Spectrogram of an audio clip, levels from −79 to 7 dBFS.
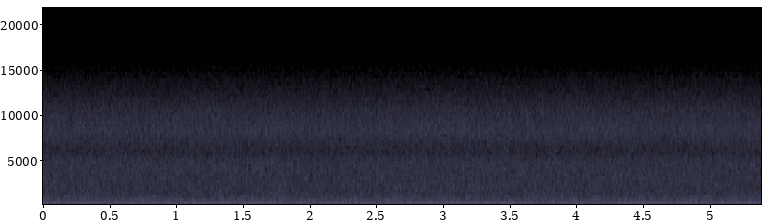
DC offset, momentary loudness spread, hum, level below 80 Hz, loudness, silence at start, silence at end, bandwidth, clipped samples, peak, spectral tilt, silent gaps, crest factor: under 0.1%; 0 LU; none; -58 dBFS; -46 LUFS; 0 s; 0 s; 16 kHz; under 0.1%; -34 dBFS; -2.5 dB/octave; none; 14 dB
